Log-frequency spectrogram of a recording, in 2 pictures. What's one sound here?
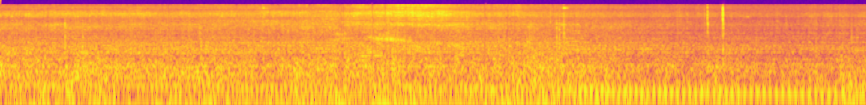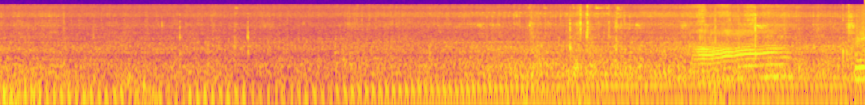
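A motorbike engine hums steadily up close.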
